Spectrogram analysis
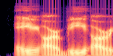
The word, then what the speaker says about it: arbre: in the same way he was taught to pronounce ape singh and tree arbre he was a most eager student and in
